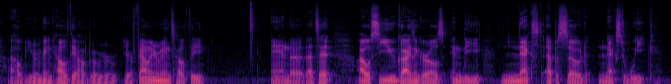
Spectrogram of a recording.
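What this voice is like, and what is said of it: Quiet, slightly raspy voice. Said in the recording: “being a little bit more quiet than usual ... It is getting a little raspy.”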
